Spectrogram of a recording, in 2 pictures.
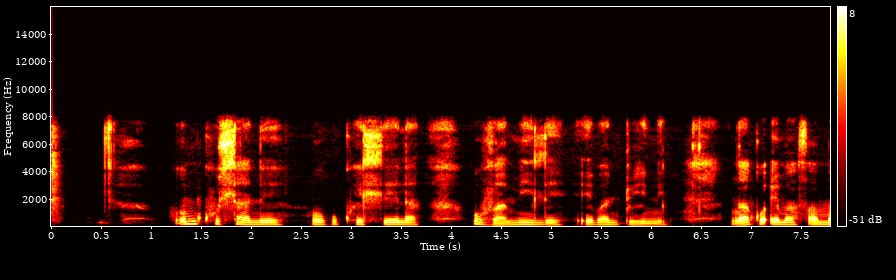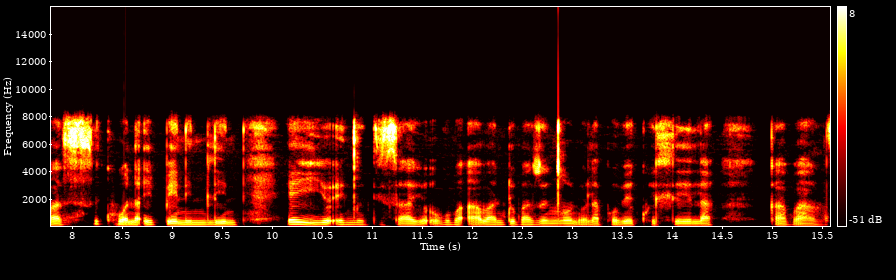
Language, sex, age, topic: North Ndebele, male, 36-49, health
